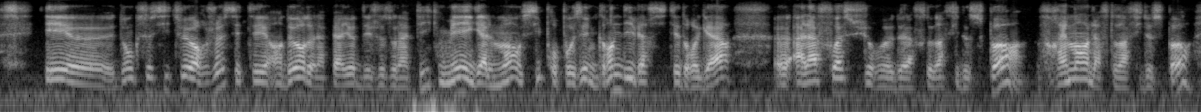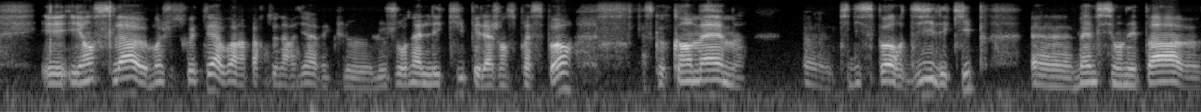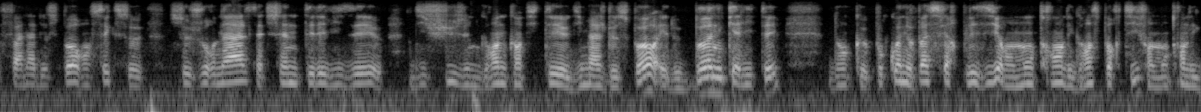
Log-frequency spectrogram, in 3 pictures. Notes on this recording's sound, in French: Enregistrement réalisé par téléphone, entre Paris et Clermont-de-l’Oise.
